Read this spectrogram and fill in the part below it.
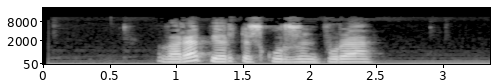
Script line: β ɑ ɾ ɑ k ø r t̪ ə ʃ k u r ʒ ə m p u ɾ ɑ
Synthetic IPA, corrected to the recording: β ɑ ɾ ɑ p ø r t̪ ə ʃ k u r ʒ ə n p u ɾ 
